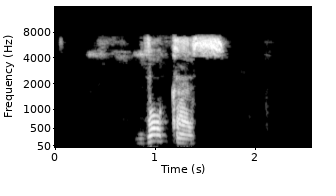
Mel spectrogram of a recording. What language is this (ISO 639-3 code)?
epo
